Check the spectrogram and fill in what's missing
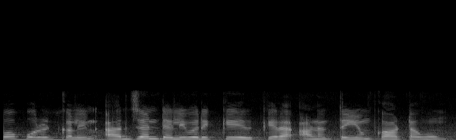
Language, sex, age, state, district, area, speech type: Tamil, female, 18-30, Tamil Nadu, Cuddalore, rural, read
